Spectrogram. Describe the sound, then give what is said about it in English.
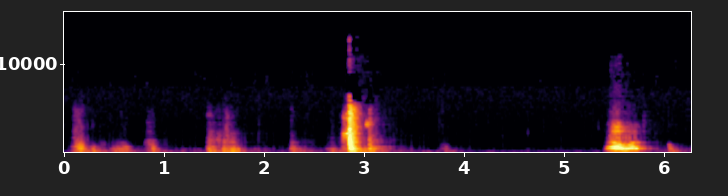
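A window is pushed open with rattling and scraping, then two louder grinding, squeaky shoves. A low steady hum sits underneath. “Go over there and open that window.”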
